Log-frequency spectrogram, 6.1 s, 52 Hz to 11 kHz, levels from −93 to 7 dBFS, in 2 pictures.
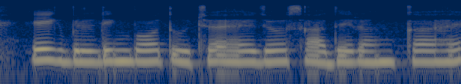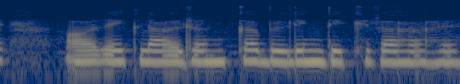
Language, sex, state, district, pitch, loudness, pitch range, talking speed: Hindi, female, Chhattisgarh, Sukma, 215 Hz, -38 LUFS, 210-220 Hz, 185 wpm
